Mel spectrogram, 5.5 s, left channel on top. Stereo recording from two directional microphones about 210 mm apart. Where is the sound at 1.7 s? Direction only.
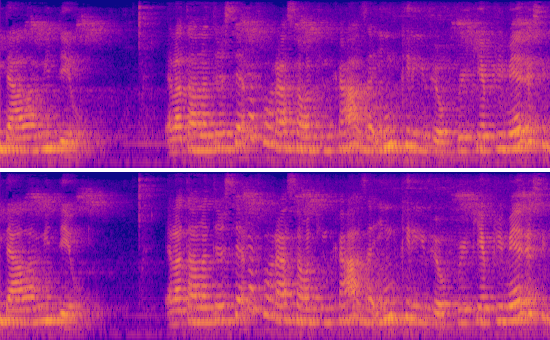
15° right (ahead or behind).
